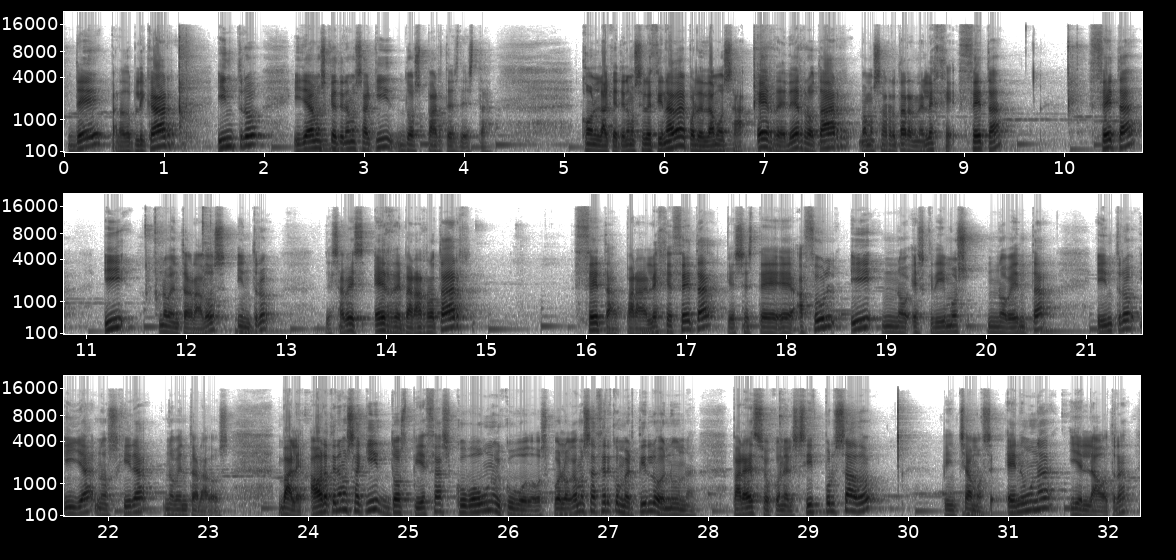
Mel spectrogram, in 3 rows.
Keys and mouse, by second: 1.1 Return, 6.9 r, 10.0 z, 11.6 KP_9, 11.7 KP_0, 12.1 KP_Enter, 13.5 middle click, 14.9 middle click, 21.7-22.9 middle drag, 23.8 right click, 30.6 shift+right click, 31.5 shift+right click.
